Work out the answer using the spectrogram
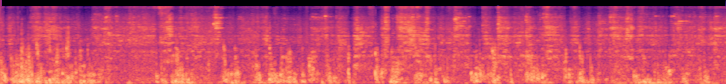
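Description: Passenger train running at speed, heard from aboard: the wheels rumble and clatter on the track, with many irregular knocks and rattles.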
